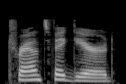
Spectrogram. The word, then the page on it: transfigured: British English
